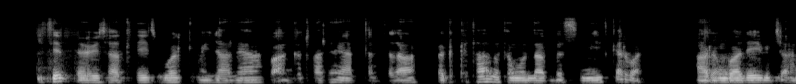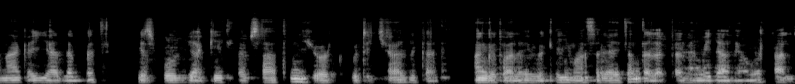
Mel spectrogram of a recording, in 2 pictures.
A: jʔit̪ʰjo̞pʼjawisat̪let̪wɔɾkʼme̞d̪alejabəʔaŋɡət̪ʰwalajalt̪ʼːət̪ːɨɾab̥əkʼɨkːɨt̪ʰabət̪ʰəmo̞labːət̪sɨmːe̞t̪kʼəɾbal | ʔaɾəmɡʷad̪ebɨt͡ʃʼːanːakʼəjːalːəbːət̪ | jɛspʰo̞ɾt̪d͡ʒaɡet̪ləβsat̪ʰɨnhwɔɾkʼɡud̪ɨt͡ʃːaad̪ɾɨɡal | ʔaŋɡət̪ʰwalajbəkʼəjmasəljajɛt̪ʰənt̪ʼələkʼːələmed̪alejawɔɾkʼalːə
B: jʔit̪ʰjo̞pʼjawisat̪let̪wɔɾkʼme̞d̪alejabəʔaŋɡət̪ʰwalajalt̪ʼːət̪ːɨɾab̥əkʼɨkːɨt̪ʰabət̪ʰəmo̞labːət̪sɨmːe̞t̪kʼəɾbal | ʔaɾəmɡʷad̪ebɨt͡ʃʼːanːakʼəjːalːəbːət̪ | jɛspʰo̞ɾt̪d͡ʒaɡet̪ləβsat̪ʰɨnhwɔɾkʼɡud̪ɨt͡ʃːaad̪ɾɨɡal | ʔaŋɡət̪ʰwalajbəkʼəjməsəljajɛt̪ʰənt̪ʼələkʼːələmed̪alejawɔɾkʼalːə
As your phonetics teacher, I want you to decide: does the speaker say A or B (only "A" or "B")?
A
